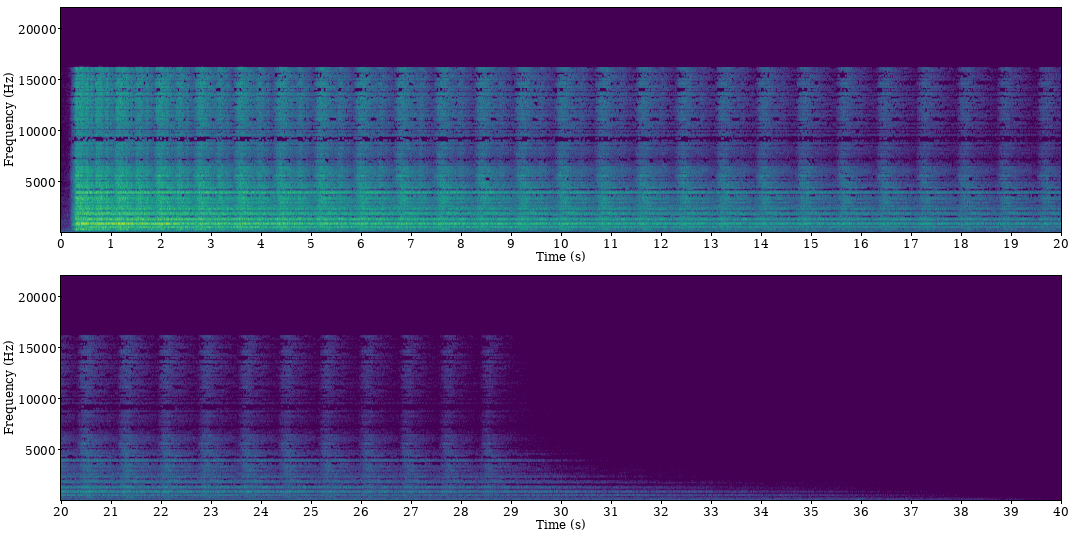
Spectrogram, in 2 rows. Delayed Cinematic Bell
0.6s 32.0s

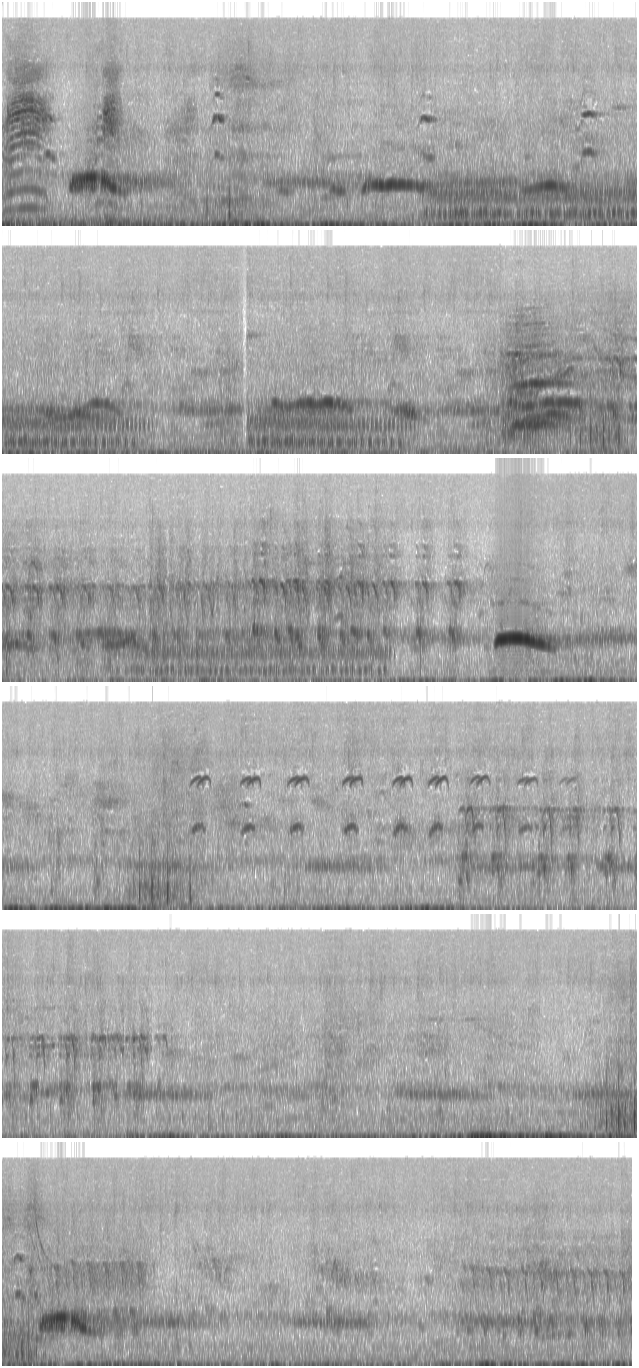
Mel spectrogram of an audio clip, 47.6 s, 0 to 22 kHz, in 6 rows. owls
0.0s 9.8s, 10.4s 22.9s, 25.0s 34.0s, 39.0s 42.1s

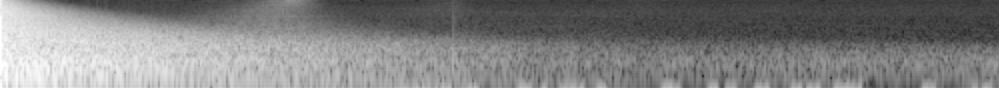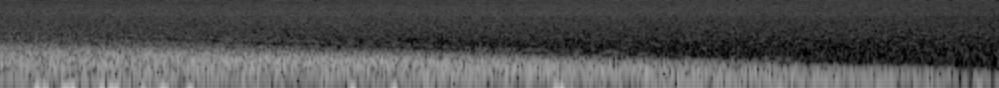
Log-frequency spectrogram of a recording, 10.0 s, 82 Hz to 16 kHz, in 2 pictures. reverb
0.0s 1.3s

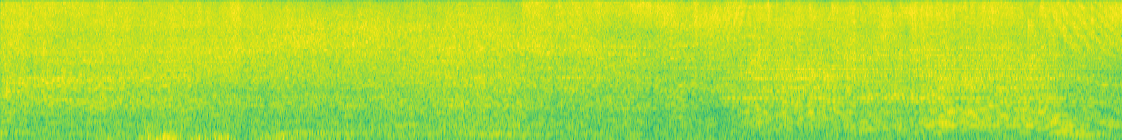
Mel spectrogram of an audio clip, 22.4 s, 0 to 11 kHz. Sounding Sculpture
10.2s 22.4s

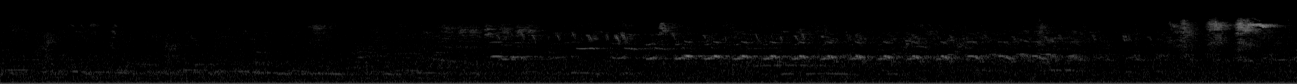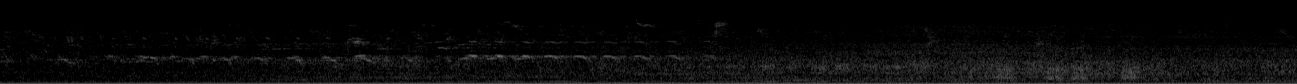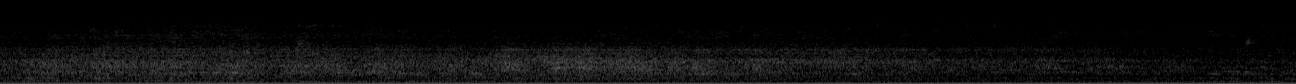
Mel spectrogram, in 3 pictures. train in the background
18.2s 38.8s

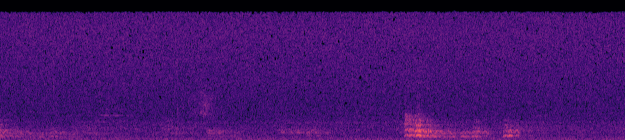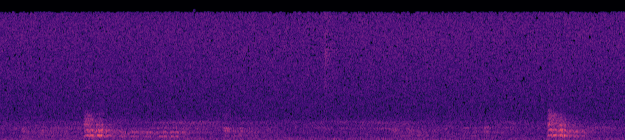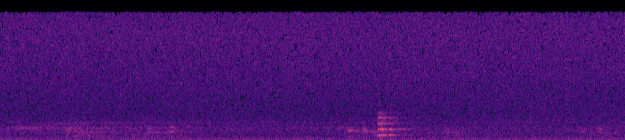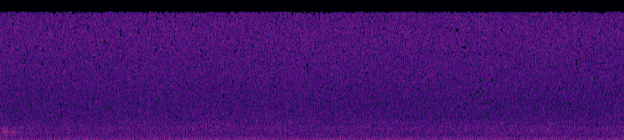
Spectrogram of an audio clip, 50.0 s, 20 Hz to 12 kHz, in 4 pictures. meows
3.9s 4.4s

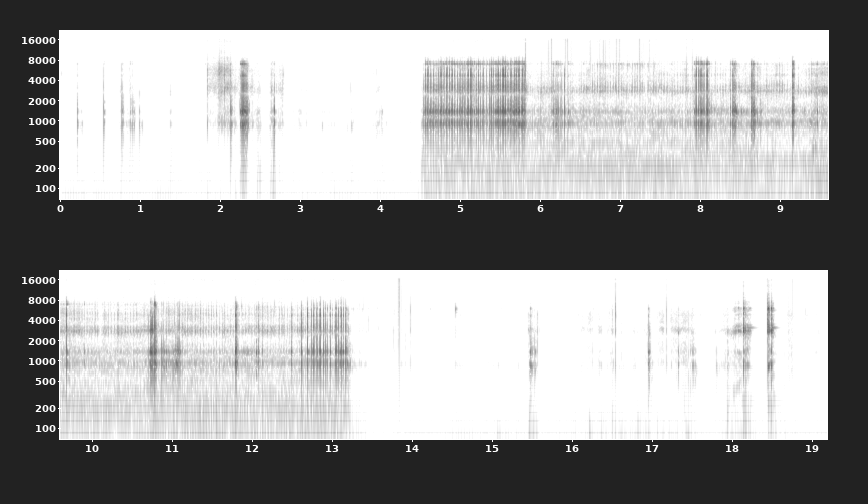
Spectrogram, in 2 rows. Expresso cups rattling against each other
4.5s 13.2s

